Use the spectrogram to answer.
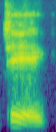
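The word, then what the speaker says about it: Tigré: I renamed it Bayou Tig Radio Shop, which Tig is spelled Tigre with an accent mark on top of the E, and Tig is for tiger.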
